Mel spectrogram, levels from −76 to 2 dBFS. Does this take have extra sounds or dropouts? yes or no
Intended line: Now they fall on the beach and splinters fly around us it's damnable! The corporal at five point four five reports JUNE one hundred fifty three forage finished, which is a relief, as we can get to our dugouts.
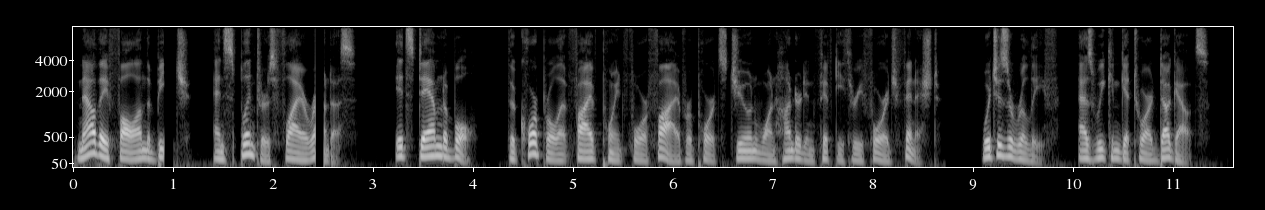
yes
